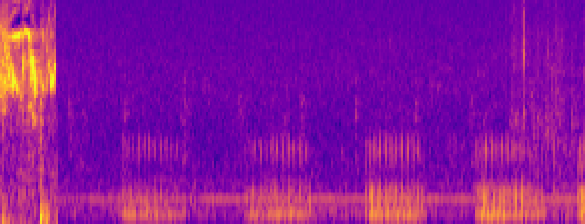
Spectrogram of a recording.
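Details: Domestic cat purring, heard as four soft, raspy, rumbling pulses about a second apart, each lasting roughly half a second, after a brief sharp noise at the start; otherwise a quiet indoor setting.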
